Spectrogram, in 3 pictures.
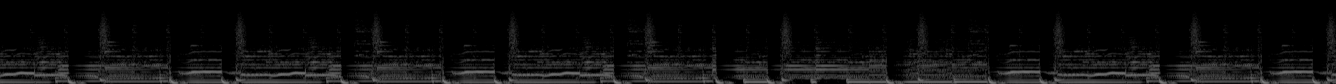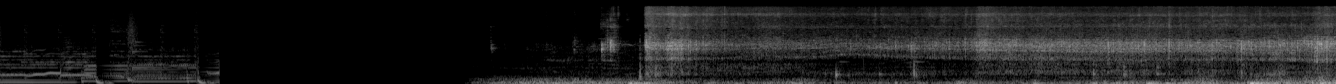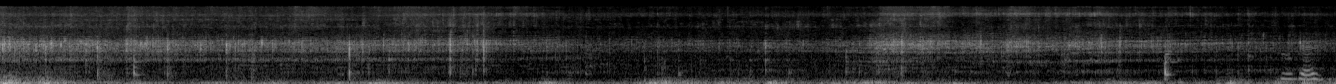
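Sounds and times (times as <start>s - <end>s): liver sizzling in a pot: 19.8s - 40.0s.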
